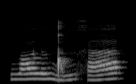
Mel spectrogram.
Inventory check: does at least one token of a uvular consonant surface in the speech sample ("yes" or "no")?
no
